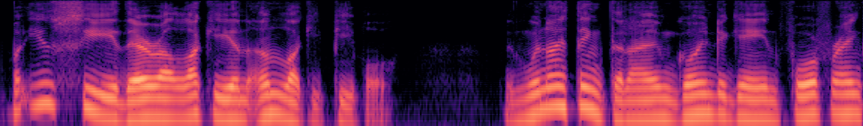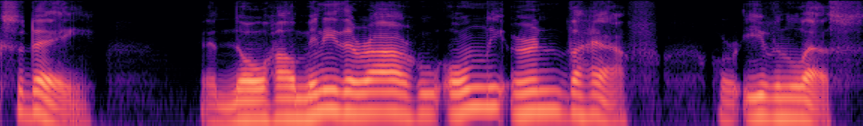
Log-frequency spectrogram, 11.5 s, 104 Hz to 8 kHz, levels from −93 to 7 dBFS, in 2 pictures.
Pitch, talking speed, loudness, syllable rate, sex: 145 Hz, 195 wpm, -18 LUFS, 5.1 syllables/s, male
